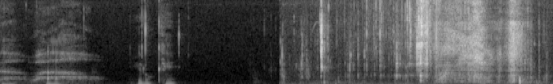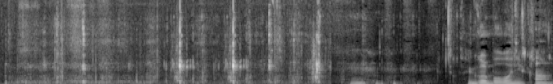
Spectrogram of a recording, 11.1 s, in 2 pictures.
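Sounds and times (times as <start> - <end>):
crunchy chewing: 2.8 - 8.9.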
